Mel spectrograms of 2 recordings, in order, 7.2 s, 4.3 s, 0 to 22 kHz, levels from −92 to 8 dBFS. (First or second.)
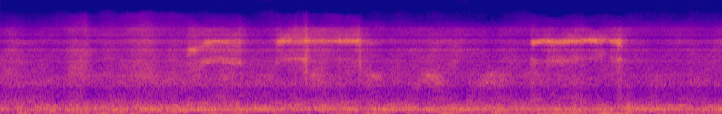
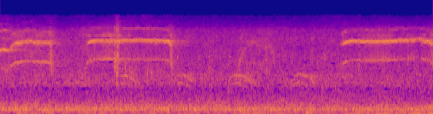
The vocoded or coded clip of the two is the first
